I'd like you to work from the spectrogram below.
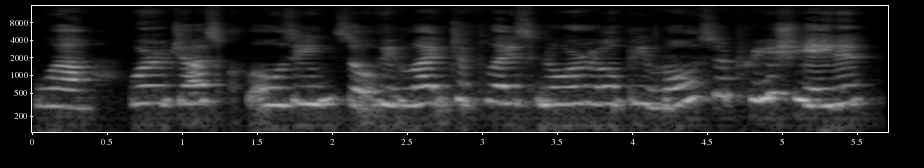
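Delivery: high, wobbly, nervous voice; trembly voice. A narrator's reading. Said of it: "In a trembly, wobbly voice".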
